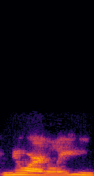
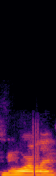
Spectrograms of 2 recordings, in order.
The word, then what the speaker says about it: New Orleans: grew up in negative so it's New Orleans it's not New Orleans you can say Nolan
